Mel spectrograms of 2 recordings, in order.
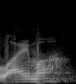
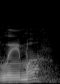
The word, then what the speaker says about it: Lima: Got lots of variations of pronunciations, but there's also a Lima, Ohio instead of Lima, yeah.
